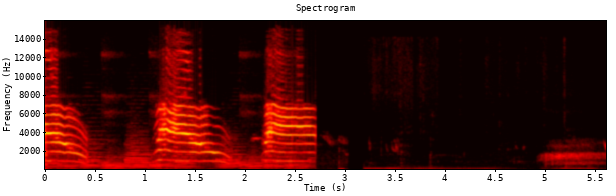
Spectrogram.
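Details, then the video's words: Cat giving three loud, clear meows, each rising then falling, the first short and the next two drawn out, followed by near silence and faint background music. "Sound of cat"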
